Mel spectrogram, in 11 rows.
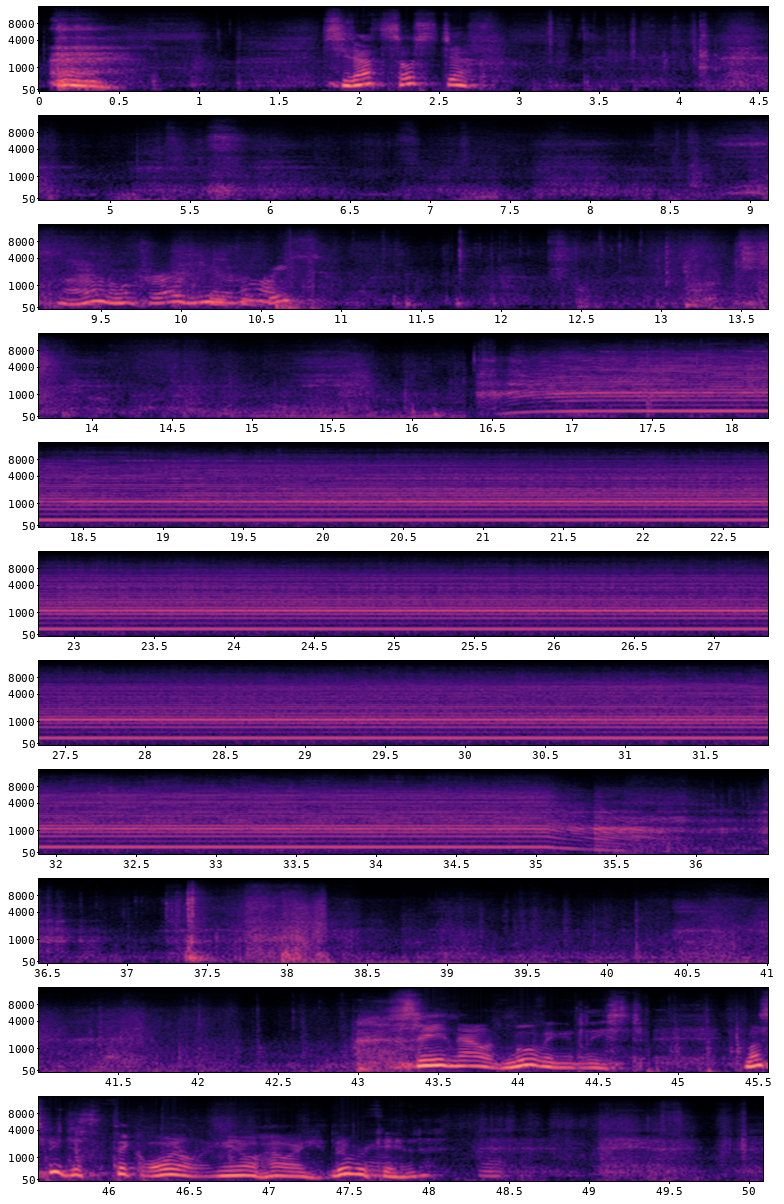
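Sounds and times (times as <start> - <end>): hot-air blower whining: 3.7 - 50.0.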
